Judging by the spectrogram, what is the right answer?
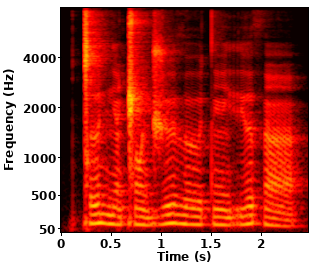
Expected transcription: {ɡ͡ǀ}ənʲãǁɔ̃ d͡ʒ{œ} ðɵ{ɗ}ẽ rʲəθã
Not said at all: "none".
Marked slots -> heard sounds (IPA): ǀ, ø, t

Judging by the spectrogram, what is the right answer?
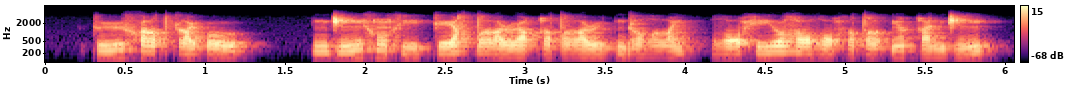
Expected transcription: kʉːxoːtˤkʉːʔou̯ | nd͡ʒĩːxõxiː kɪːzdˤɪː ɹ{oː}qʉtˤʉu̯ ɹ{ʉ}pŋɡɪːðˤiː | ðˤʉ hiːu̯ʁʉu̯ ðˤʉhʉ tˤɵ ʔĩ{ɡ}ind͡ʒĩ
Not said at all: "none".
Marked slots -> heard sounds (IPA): ɵː, ʉ, q

